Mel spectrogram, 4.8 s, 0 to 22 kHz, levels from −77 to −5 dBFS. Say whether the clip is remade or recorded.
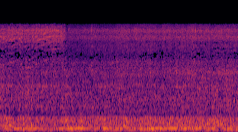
recorded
